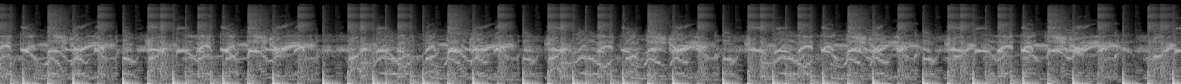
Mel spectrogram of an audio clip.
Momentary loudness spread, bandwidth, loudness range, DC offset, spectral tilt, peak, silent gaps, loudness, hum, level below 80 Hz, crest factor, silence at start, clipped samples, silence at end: 4 LU; 18.5 kHz; 1 LU; 2%; -3.5 dB/octave; 0 dBFS; none; -18 LUFS; none; -26 dBFS; 18 dB; 0 s; under 0.1%; 0 s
